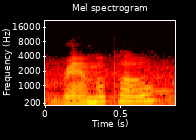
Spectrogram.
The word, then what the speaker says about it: Ramapo: I'm passing some place called Ramapo." Chase laughed and said, "I think they pronounce it Ramapo, like Edgar Allan Poe, but with a ram at the front."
